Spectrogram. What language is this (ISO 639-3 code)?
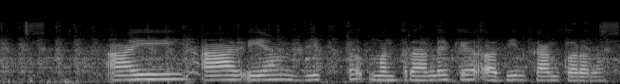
bho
